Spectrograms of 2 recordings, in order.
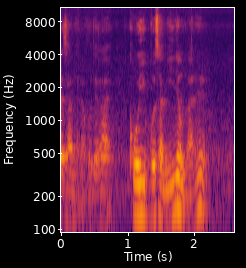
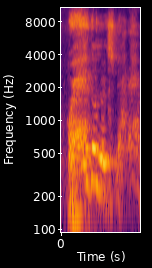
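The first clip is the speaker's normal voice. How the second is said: sharp raised yell at his son; retold angry yell; 7 semitones higher, 4 dB louder than usual. Father yelling at his son about studying, angry shout. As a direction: scold the lazy son loudly. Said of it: "막 큰 소리를 했어요".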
